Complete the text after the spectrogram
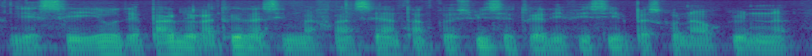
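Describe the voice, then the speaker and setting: A man's voice: a bass voice, steady tone, racing, darkish tone. A man from Ticino, a cinematographer telling his career story in a radio interview, candid and sometimes trailing off. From Ticino, Switzerland. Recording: radio studio with faint background noise.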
